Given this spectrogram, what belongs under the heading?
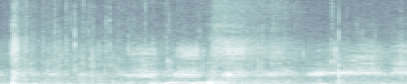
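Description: A Muscovy duck loose outside its pen gives a short, low honking call partway through, set against steady outdoor background noise.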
